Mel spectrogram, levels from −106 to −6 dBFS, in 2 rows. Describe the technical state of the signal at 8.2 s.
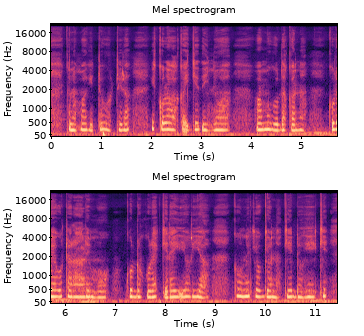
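At 8.2 s the speech signal is intact, with no audible technical fault at that moment.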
